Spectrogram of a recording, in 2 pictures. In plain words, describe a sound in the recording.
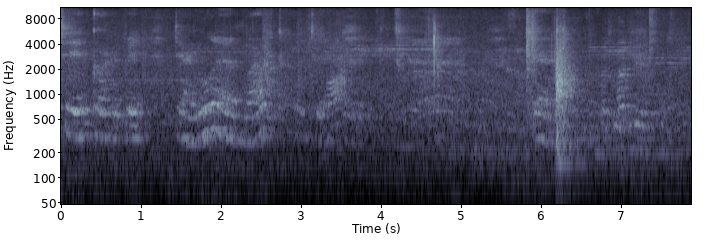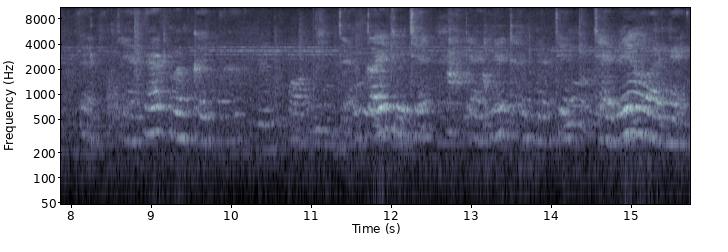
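A young girl speaks into a microphone, reciting with expression.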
